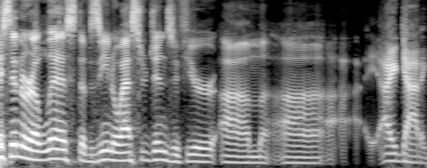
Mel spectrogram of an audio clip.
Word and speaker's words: xenoestrogen: You can use ChatGPT and type in xenoestrogens. List me sources of xenoestrogens, Xeno, estrogen, ESTROGEN, xenoestrogen. Sounds like a Z, but it's an X. It's like Xavier, right? It's spelled with an X.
